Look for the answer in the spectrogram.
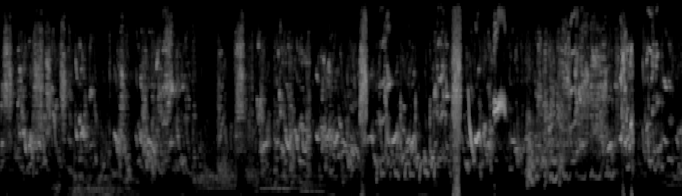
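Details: Budgerigars of a breeding pair and family twitter in bursts of high, scratchy chirps and squawks, with a brief lower squawk, a sharp click near the middle and a thin whistled note.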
